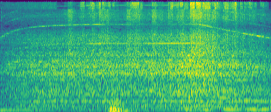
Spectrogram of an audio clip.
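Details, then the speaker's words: Dyson vacuum, not sure which model, after a fix for its on/off howling noise, blamed on its filter: a steady high motor whine with an even air rush, no howling or surging. "I mean, yeah, it's full of crap and everything. Needs emptying, like I said. Needs an overhaul. But I fixed the problem of that noise. So your hoover isn't broken."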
